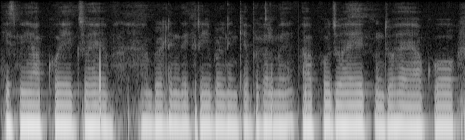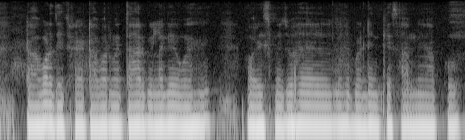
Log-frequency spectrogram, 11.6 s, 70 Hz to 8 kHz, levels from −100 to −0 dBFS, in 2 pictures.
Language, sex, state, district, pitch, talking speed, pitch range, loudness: Hindi, male, Jharkhand, Jamtara, 110 Hz, 210 wpm, 110-115 Hz, -22 LUFS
